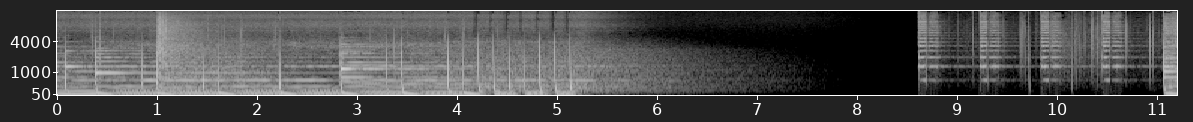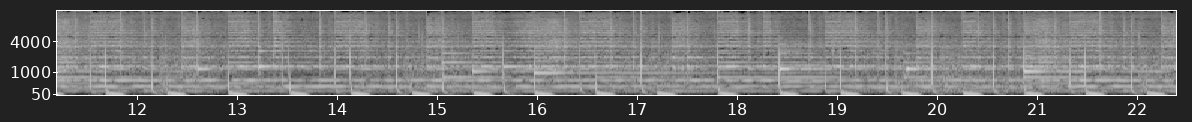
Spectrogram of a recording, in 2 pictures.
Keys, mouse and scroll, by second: 2.9 click, 4.4 space, 10.0 space, 11.5 click, 12.6-13.0 scroll down 2, 13.6 click, 13.9 scroll down 2, 14.5 click, 15.7 click, 16.3 space, 20.4 space, 22.2 click.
